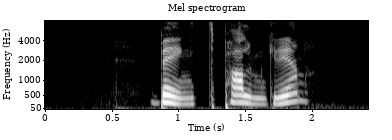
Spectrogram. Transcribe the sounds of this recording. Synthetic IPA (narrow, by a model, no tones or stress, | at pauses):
bɛŋt̪pʰalmɡɾeːn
